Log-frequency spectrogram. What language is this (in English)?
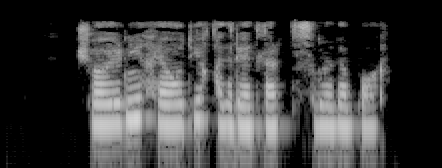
Uzbek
